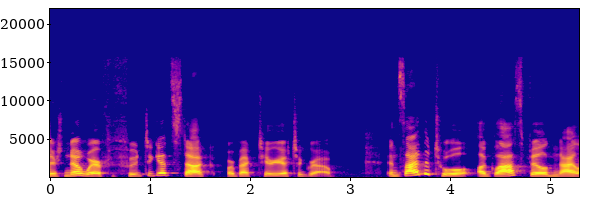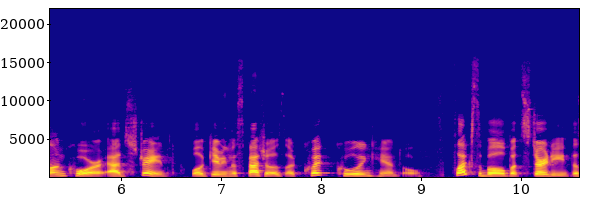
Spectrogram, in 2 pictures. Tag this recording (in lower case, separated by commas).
speech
